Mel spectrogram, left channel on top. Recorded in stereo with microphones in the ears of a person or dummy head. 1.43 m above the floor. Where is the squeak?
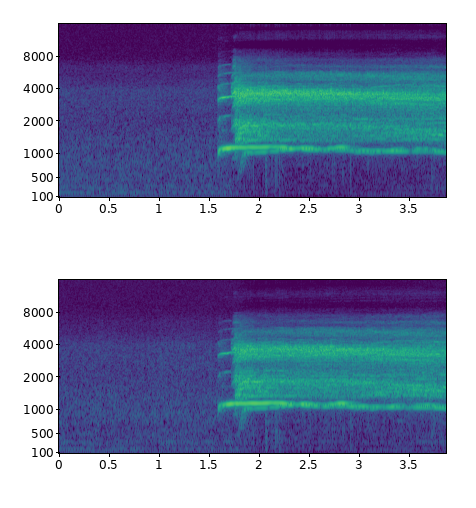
I don't hear a squeak.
